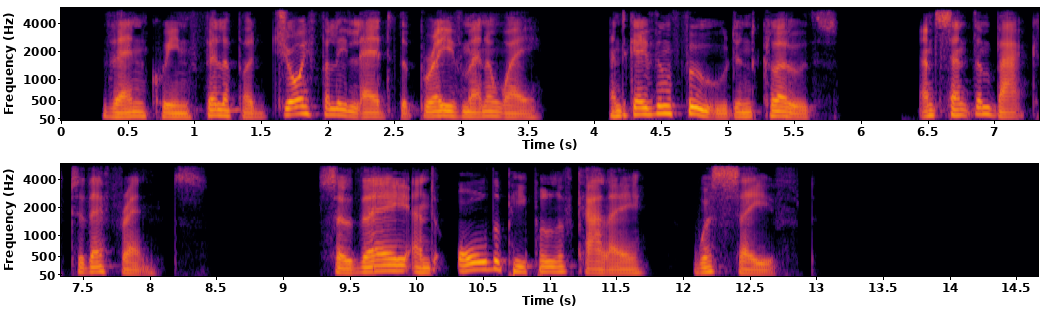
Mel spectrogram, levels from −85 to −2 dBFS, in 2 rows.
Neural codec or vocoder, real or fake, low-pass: vocoder, 22.05 kHz, 80 mel bands, Vocos; fake; 5.4 kHz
